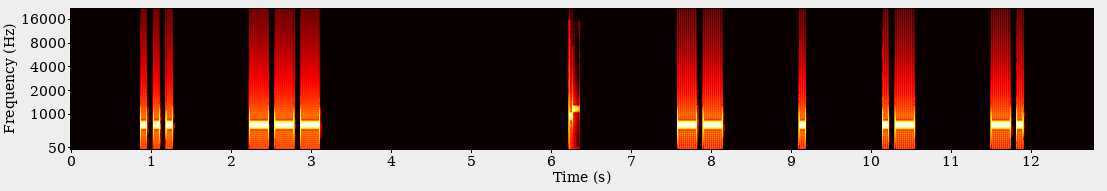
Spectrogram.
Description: Morse code, heard as a keyed tone, about 15 wpm, spaced as for 7 wpm, 700 Hz. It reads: SO MEAN
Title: 4x Character Spacing - Top 200 Words - 15wpm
